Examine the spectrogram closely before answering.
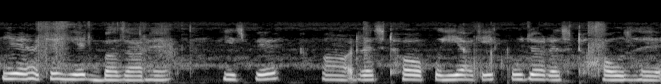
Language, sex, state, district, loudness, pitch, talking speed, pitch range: Hindi, female, Bihar, Patna, -15 LUFS, 225 Hz, 120 wpm, 205-245 Hz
